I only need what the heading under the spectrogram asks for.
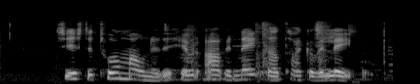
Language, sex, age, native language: Icelandic, female, 13, Icelandic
